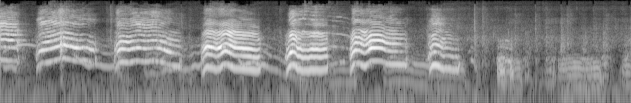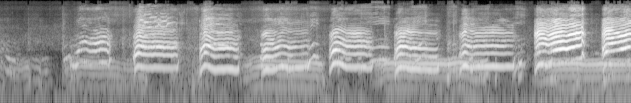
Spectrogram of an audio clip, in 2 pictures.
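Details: Newborn puppies from a litter of six cry in high, wavering whimpers, each a rising then falling wail, repeated about every half second; the cries pause briefly midway, then return louder and overlapping, several pups calling at once.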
